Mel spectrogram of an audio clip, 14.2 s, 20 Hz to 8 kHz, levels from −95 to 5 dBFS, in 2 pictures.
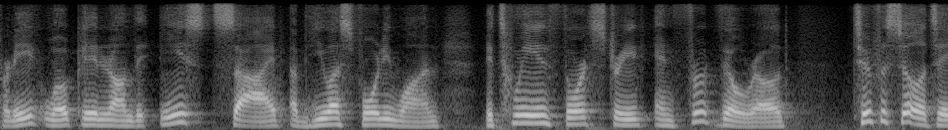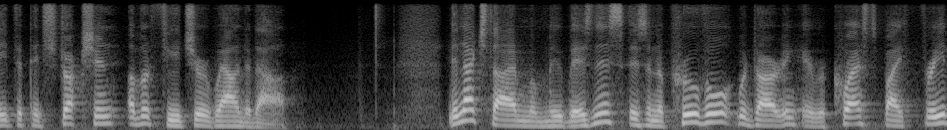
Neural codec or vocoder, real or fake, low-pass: codec, 16 kHz, 0.5 kbps, FunCodec, trained on Chinese and English, 25 frames a second; fake; 7.2 kHz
